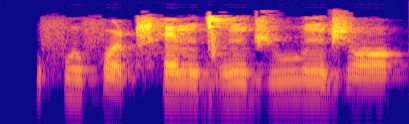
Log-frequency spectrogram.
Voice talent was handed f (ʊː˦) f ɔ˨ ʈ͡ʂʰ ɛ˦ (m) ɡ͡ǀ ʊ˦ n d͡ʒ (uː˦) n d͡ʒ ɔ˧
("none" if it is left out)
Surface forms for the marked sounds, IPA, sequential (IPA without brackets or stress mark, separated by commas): ʊ˦, m, uː˦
